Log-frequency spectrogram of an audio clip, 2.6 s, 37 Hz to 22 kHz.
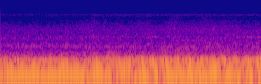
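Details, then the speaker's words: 1986 Camaro IROC, warm idle with foot off the gas: low, uneven rumble with dips and surges, wanting to die after idling fine earlier; temperature fine, erratic idle, cause unconfirmed. "as the car idles it just seems like it's moving everything around but see and now it wants to die again i mean it was doing good idling fine see how erratic that is i mean my foot's not on the gas at all"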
